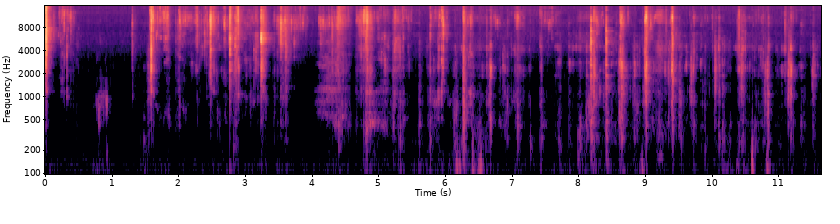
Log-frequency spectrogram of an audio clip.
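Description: Close-miked chewing of a mouthful of thick fatty pork and kimchi from pork kimchi stew: irregular soft mouth clicks and smacks.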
